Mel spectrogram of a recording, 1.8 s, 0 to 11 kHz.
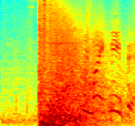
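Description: A single sharp gunshot in XCOM 2 cracks out of a quiet background and trails into a long rumbling echo, with faint tonal game sounds in the tail.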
